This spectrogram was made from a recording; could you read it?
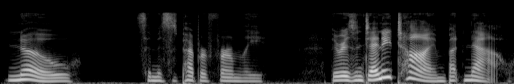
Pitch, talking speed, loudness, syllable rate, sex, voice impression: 180 Hz, 130 wpm, -19 LUFS, 4.1 syllables/s, female, feminine, adult-like, clear, slightly cute, slightly unique, lively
